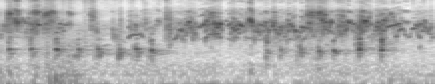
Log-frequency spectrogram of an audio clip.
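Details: Pet budgerigars in varied colour mutations warble and squawk in a busy, unbroken flock chatter of short high chirps and scratchy trills layered over one another.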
